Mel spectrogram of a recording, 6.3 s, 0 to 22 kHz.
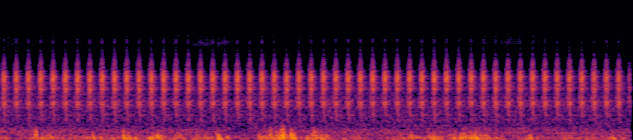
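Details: BMW M4 Competition Pack, cold, ignition off: sharp even ticks about two to three per second, intermittent, starting as soon as a door or boot is opened; source not identified.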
